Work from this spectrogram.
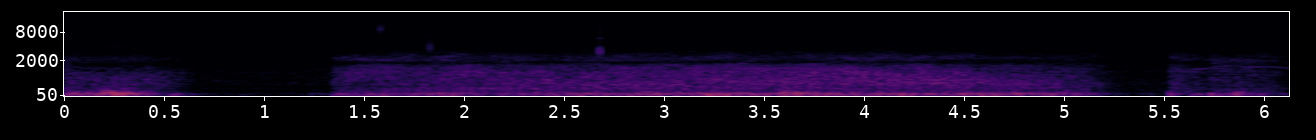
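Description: Qantas airliner at Perth airport, its jet engines roaring steadily and loud for several seconds, with a brief quieter gap at the start and the noise easing near the end.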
